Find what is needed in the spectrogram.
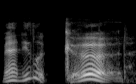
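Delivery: slow, high bro voice; bro compliment. Retold or imitated. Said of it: "just be like".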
